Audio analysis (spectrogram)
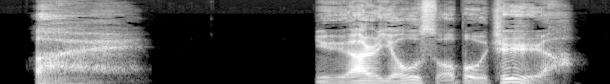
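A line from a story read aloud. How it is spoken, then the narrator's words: Sighing. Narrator (Chinese): 邱奇叹了口气道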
